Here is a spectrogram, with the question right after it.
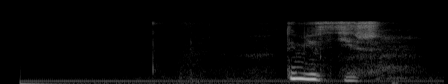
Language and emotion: Russian, sad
